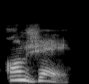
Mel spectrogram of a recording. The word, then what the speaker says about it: Angers: I'm not sure I'd have done a great job without him writing the uh, phonetic spelling, but it is Angers. – Angers. Because, because why the fuck not? Like, like, you just don't pronounce consonants in French.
